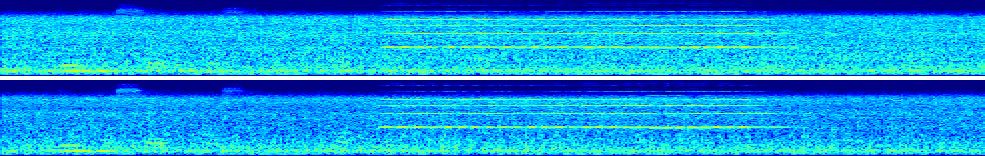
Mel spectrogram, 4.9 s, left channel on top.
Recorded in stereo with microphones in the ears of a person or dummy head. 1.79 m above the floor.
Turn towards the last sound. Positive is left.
turn(degrees=-45)  # may be behind; listen again after turning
